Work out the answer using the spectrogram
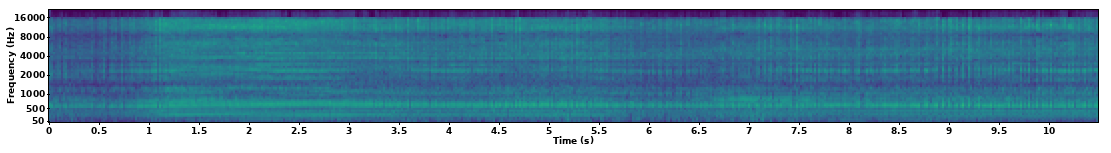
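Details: Motorized bicycle two-stroke with freshly ported 49mm iron-bore cylinder on its first start: fires and keeps running with a buzzy, raspy note rising and falling with throttle; runs normally.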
